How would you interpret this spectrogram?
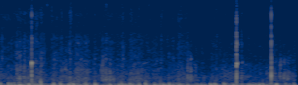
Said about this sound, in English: The thundering hooves tell you it's horses.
